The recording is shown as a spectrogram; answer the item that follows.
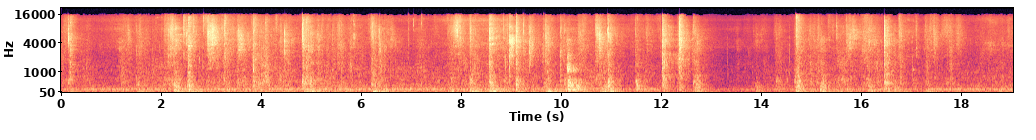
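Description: Feet stamping and shuffling on a padded sports mat and hands slapping against arms and bodies in a two-person kung fu sparring demonstration: an irregular run of thuds and slaps, with a steady low hum underneath.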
